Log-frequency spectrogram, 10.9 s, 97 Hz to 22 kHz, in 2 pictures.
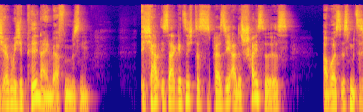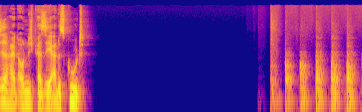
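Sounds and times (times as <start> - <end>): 
speech: 0.0 - 1.4, 2.1 - 6.8
loud sharp knocks on a hard surface: 9.5 - 10.8.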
